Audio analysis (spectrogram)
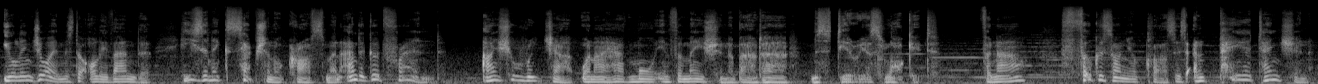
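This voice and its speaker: A man's voice: medium pitch, big pitch swings, gravelly, soft background music. An actor playing an older male professor in a video game, a formal, kindly mentor with a British accent. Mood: encouraging. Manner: measured, formal, kindly instructive.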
